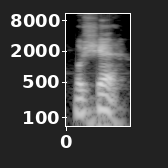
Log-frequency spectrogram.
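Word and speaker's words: משה: In Hebrew it's pronounced Moshe.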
